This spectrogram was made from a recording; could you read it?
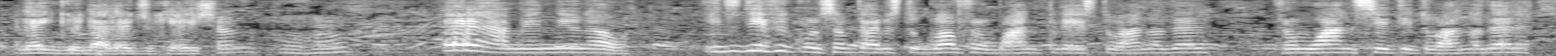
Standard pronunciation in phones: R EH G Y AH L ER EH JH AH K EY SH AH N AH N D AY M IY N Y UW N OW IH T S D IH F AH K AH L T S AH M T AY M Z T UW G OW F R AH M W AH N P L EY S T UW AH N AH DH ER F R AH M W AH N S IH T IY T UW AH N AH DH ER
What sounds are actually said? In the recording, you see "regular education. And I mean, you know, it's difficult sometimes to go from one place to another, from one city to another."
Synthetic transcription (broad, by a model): R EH G Y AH L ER EH JH AH K EY SH AH N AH AY M IY N Y UW N OW IH T S D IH F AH K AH L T S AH M T AY M S T UW G OW F R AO M W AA N P L EY S T UW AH N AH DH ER F R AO M W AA N S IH T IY T UW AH N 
